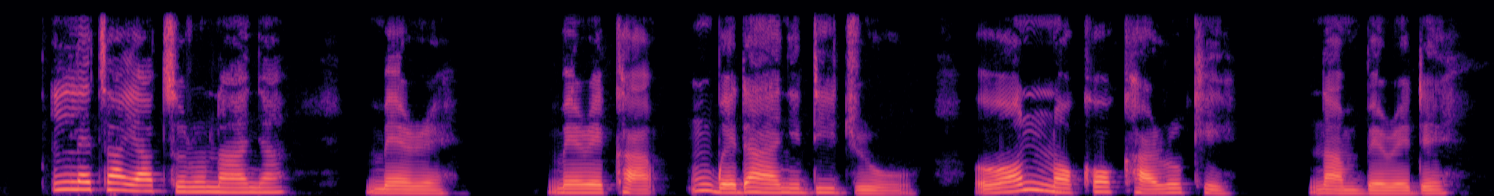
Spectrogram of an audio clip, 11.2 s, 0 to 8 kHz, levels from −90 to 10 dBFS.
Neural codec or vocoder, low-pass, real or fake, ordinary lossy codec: none; 7.2 kHz; real; none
